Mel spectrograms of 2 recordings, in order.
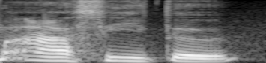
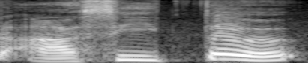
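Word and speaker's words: āsīta: The word asita is the ending, not the ending, not asit. It's a small point, but it's a good example that pronunciation should be always be letter perfect.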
